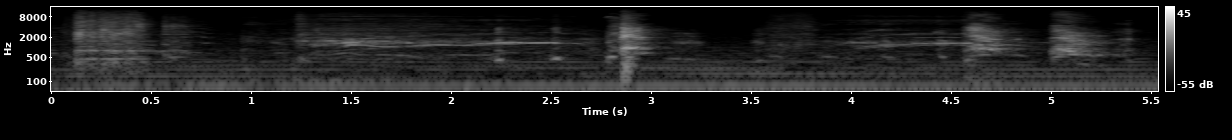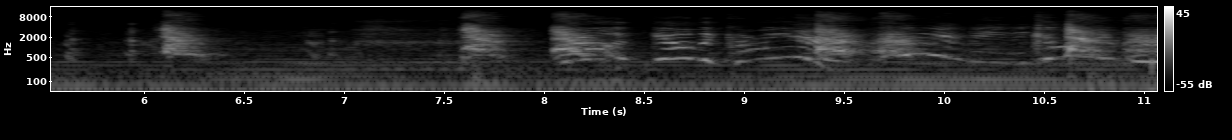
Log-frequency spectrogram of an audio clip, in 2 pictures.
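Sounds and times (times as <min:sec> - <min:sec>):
dog yelping barks: 0:02.8 - 0:03.2, 0:04.6 - 0:05.5, 0:06.1 - 0:06.4, 0:07.6 - 0:08.4, 0:09.4 - 0:10.0, 0:10.6 - 0:11.0.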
